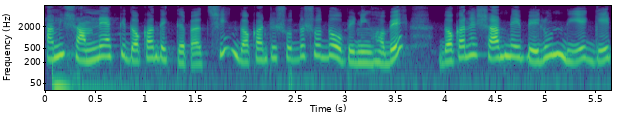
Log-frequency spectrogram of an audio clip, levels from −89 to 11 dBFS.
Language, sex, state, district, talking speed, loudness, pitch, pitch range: Bengali, female, West Bengal, Jalpaiguri, 200 wpm, -17 LUFS, 255 Hz, 215-300 Hz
